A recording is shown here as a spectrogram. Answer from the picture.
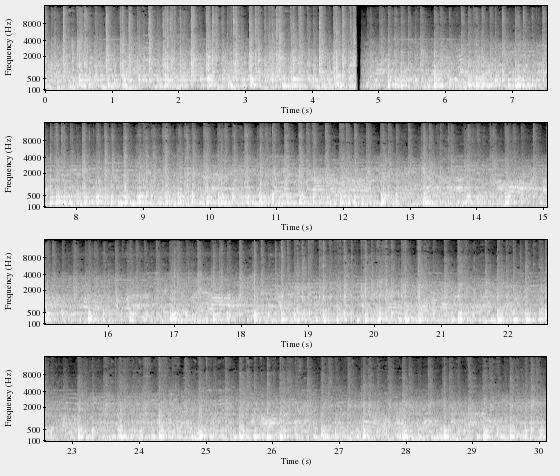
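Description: Fast, continuous drumming from hand-beaten procession drums, with a crowd's voices mixed in. The sound breaks off for an instant about five seconds in and carries on.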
